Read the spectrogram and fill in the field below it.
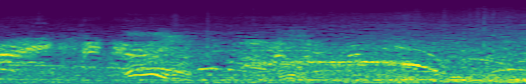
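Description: A man shouts through a microphone.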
